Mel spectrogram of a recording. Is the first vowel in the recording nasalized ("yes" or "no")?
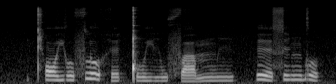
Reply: no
